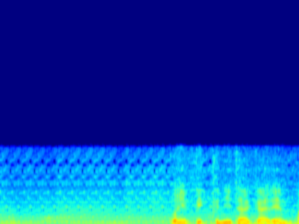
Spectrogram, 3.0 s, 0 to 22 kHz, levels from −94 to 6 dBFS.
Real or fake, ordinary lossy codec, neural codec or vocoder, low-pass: fake; none; codec, 16 kHz, 0.4 kbps, LongCat-Audio-Codec; none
